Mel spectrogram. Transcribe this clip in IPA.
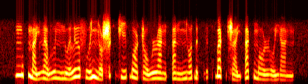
mo˦˥p̚ma˨˩˨j la˨˩˨w lə˨˩ŋnu˨˩˨ə̯lɨ˧ə̯fu˨˩˦ə̯ ɲɔ˨˩˨ʂə˦˥k̚ ci˨˩˦ɓɔ˨˩ ʈɔ˨˩˨wɹa˨˩ŋ ʔa˨˩nɲɔ˨˩˦ ɗə˨˩k̚lə˦˥k̚ɓa˦˥k̚ ʂa˨˩˨jʔa˦˥k̚mɔ˨˩ɹo˨˩˨ ja˨˩ŋ

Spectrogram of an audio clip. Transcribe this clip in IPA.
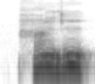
hɒ˩˧ŋɡĩ˩˧˩

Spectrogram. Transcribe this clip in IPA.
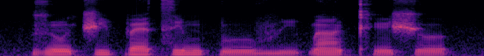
zũ˨t͡ʃi˦pɛ˦t͡si˦m k͡puː˨vi˨ɓã˦ kʼɪ˨ʃʊ˨

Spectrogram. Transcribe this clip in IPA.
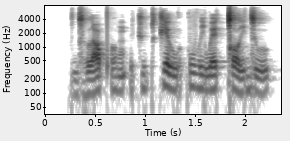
d͡zɔ̤˩lɑ˦˨ pʼɔ̤˧˩˧m ʔə̤˩t͡ʃo̤˨˥c t͡ʃɛ˦˨u̯wɔ̤˨˥kvo̤˦˨i̯ wɛ˨˥ǀɔ˧˩˧i̯d͡zu˧˩˧

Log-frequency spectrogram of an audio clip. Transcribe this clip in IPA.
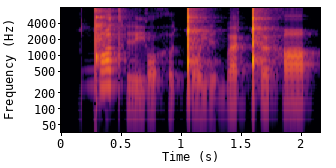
ɡ͡ǃɑ˥tʰi˩ jo˩hɯ˩ǃo˩ ji˩bæ˥ ǃʰø˥ hɑ˥

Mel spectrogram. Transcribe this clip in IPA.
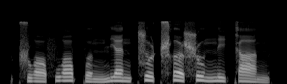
ʈ͡ʂwɔ˨˩fwɔ˥ pʊ˨˩ŋn̪jɛ˥˧n t͡su˥˧ʈ͡ʂʰɤ˥˧ʂu˥˧ n̪i˥˧ka˥˩n

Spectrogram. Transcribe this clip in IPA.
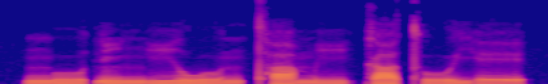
ŋuː˨ɗĩ˨ŋiː˦wu˨n tʰa˨miː˨ ka˦tʰuː˨jeː˨

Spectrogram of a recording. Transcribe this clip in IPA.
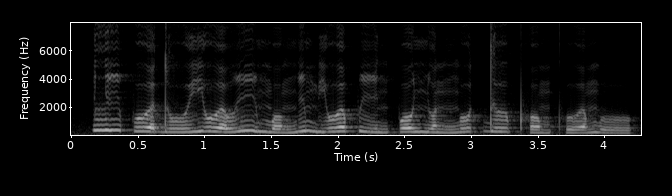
li˥˨pu˧˩ə̯ duː˩˧ju˧˩ə̯ʋiː˥˨ mo˩ŋi˥˨mju˧˥ə̯piː˧˩n po˧ɲo˩nŋuː˧˥t̚dɯː˧ pʰo˩mpʰu˩˧ə̯muː˩

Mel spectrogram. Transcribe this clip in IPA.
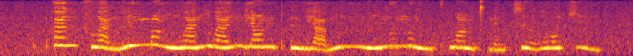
pʰa˥n ʈ͡ʂwa̰˨˩nly˥ mɑ˥˩ŋlwa˧˥nwa˧˥ɪ̯ mjɑ˥ŋpʰə˨nljä̰˨˩ mi˥ŋmi˧˥ n̪ɤ˥n̪ɤ˥˩n̪y˩n kʰwɑ˥˩ŋt̪ʰɥɛ˩nt͡sɹ̩˥˩ lwɔ˥t͡ɕi˥˩

